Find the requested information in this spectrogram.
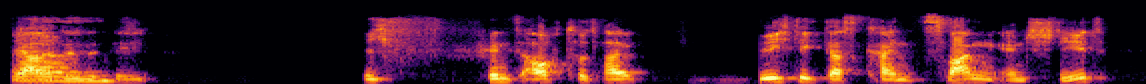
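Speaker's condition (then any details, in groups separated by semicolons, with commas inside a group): Stuttering; self-help in Flow-Gruppe München; repeated sounds, blocks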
